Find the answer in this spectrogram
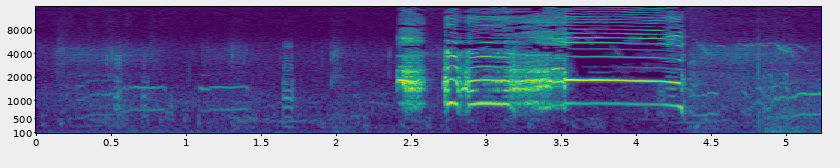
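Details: Black Sultan chickens in Turkey: soft clucks and faint peeps, then a loud harsh call breaks into a long sustained strained crow lasting over a second, followed by quieter chirps.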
